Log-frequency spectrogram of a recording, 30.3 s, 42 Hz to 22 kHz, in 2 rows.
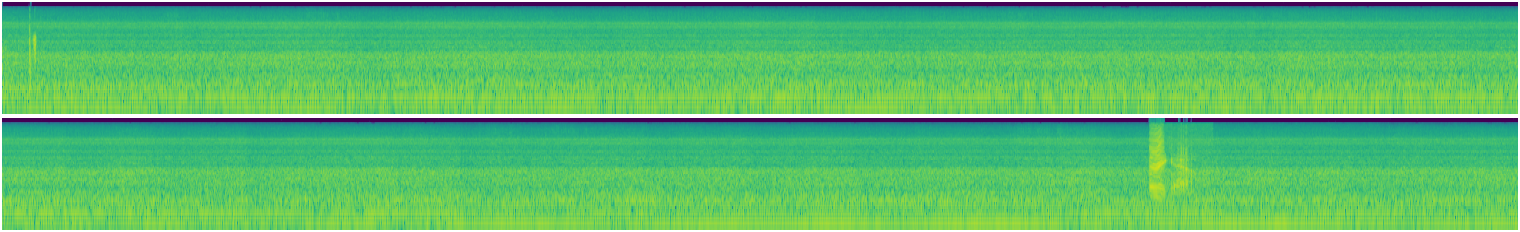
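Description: Cessna 172SP's four-cylinder Lycoming engine and propeller droning steadily, heard inside the cockpit, a constant low hum under an even rush of noise.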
